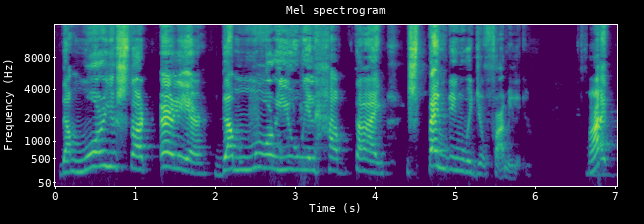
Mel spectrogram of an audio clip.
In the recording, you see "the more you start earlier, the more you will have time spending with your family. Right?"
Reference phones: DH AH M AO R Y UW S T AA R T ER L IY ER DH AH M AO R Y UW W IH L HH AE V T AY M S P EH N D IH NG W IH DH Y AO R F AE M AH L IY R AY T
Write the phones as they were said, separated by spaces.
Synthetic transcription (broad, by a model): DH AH M AO R Y UW S T AA R T ER L IY ER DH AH M AO R Y UW W IH L HH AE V T AY M S P EH N D IH NG W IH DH Y AO R F AE M AH L IY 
